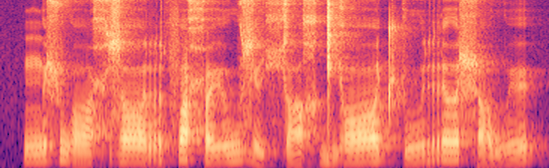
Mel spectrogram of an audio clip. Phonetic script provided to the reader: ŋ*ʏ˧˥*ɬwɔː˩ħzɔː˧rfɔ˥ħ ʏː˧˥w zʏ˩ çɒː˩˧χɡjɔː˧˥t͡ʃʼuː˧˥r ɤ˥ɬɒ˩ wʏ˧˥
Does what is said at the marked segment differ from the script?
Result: no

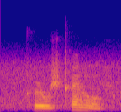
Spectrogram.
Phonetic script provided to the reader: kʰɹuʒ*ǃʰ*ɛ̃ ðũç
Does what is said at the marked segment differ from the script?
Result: yes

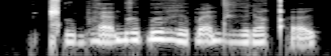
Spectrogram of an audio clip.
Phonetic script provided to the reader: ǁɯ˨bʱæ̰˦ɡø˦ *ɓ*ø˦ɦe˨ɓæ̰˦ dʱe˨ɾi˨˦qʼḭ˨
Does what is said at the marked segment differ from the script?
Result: no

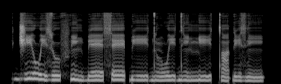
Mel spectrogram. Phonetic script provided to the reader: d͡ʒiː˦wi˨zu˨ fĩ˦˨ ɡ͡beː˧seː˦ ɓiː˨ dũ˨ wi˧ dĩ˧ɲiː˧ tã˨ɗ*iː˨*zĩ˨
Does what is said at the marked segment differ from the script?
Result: yes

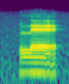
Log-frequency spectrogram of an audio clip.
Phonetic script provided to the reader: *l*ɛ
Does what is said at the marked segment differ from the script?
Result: no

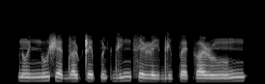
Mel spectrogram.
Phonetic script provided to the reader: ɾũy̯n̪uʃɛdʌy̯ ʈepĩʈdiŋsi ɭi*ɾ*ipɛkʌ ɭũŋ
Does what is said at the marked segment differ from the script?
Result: yes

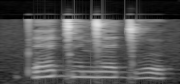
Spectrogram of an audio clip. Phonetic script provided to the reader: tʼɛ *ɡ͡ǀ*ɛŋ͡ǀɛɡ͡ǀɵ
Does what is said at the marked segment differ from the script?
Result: no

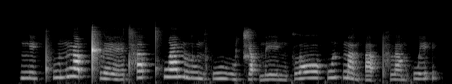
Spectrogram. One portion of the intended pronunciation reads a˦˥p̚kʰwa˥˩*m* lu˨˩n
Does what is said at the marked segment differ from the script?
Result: no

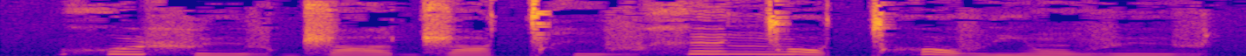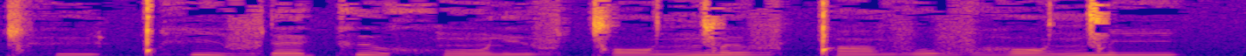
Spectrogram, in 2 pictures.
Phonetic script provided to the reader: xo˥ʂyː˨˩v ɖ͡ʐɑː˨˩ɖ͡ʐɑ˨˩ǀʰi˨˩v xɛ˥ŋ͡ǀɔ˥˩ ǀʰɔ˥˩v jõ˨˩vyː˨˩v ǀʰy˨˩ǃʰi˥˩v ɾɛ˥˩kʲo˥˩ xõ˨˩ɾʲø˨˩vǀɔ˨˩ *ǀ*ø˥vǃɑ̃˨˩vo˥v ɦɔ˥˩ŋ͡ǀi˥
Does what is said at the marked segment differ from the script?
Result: yes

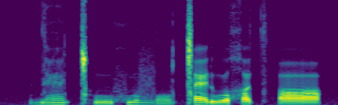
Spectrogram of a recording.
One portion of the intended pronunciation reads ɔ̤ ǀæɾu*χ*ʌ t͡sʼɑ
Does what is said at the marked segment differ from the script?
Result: no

